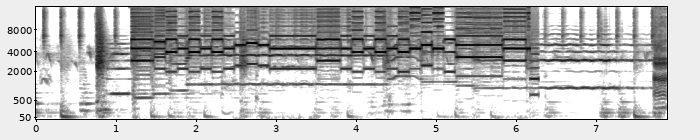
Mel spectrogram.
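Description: A phone ringtone in a Telugu TV serial scene plays as a loud, steady melodic electronic tune with bright repeating tones, layered with background score throughout.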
